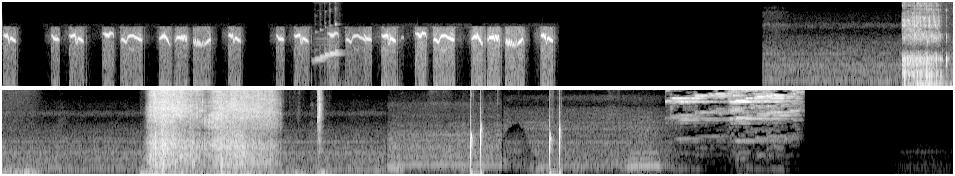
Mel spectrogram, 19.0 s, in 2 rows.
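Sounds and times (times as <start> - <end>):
faint hum: 7.6 - 16.2
gulping noise: 9.0 - 9.8
loud slurp: 9.0 - 9.8, 10.9 - 12.8.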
